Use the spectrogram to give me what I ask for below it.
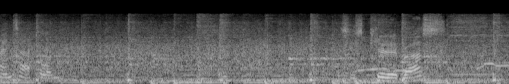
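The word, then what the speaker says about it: Kiribati: Tackle him this is kiribas looks like kirati but a t followed by an i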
